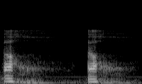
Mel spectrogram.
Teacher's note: الخاء حرف يجري معه النفس ويجري معه الصوت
